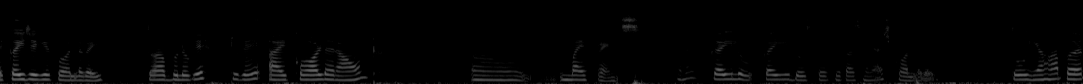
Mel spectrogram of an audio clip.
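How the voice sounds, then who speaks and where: A young woman teaching English phrasal verbs in Hindi, repeating each word slowly with emphatic stress. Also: mid-range voice, a little mellow. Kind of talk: slow Hindi-English vocabulary lesson.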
